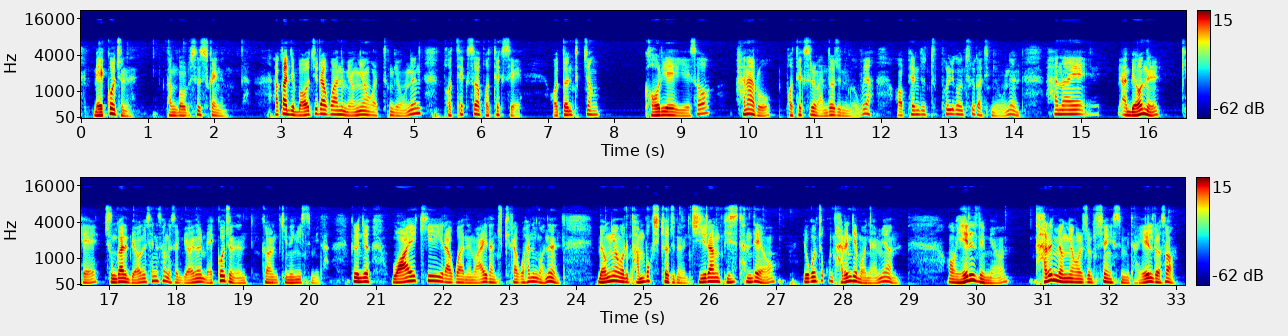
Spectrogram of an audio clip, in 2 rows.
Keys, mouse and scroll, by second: 0.6 alt+right click, 20.3 scroll down 2, 24.4 alt+click, 24.7 alt+right click, 25.2 alt+click, 25.5 alt+right click, 25.8 alt+middle click, 26.2 alt+click, 26.7 alt+middle drag, 30.3-30.7 alt+middle drag, 30.5 alt+click, 30.5 alt+right click, 32.5 alt+right click.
